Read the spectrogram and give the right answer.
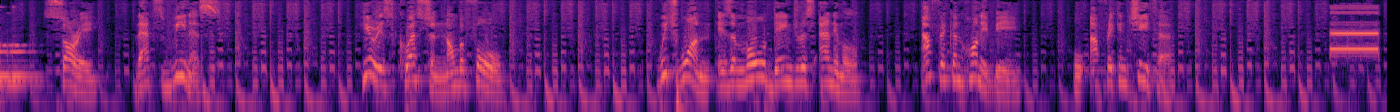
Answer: That's African honeybee.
